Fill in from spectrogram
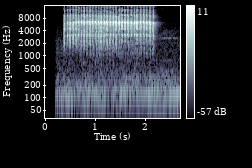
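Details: Sunda pygmy woodpecker used as a training model for songbirds, giving one high, dry, buzzy trill of fast even pulses, about sixteen per second, lasting nearly two seconds before stopping abruptly; quiet low background hum.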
